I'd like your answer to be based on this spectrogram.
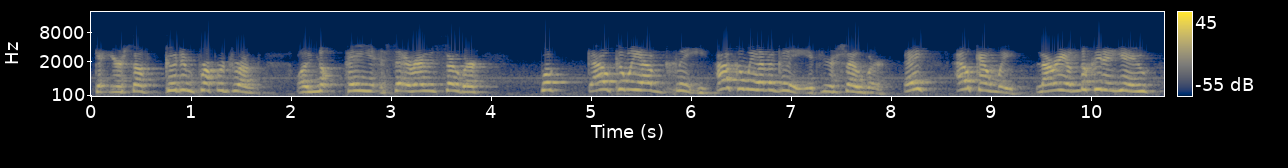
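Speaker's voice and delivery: bully them into drinking; boss rant. Acted. Brewery boss hectoring his sober workers, loud.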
